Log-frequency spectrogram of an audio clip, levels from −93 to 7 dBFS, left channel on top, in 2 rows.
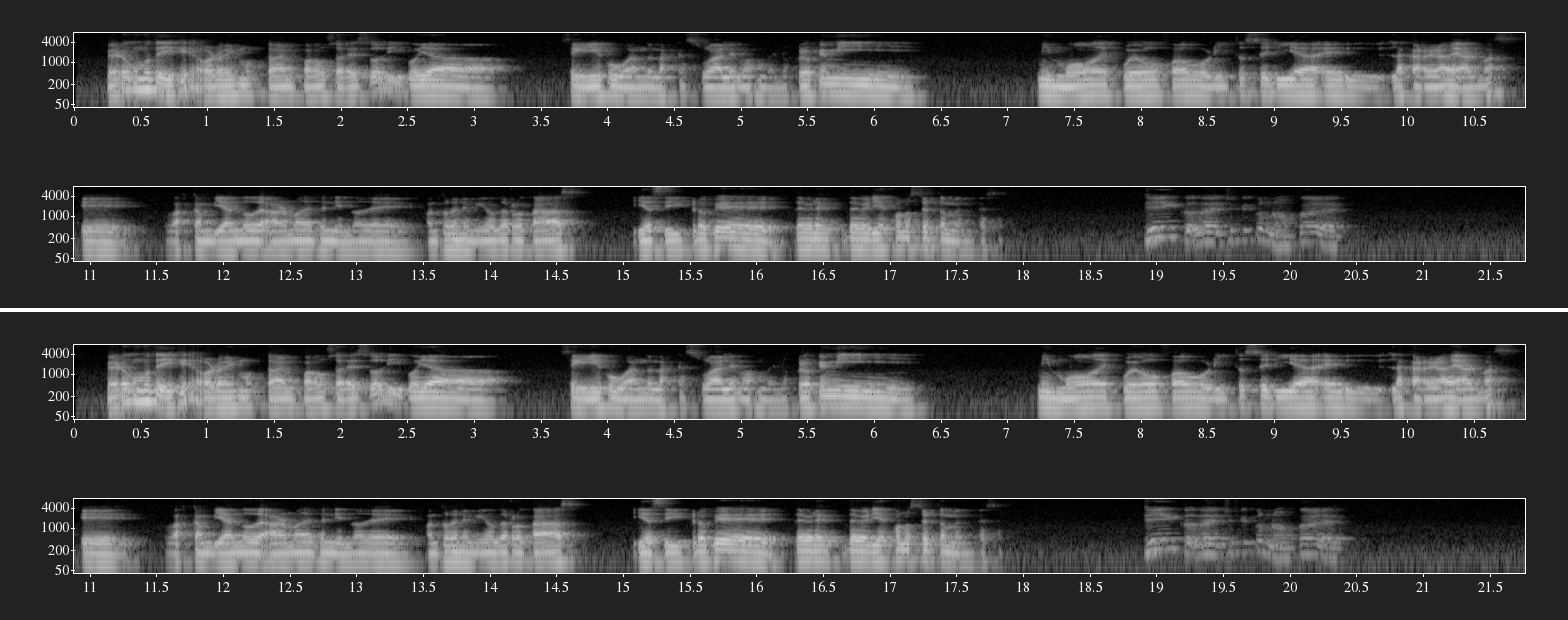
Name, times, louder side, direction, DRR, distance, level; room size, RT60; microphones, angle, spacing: voice 1, 0.2-3.2 3.7-4.4 4.7-6.3 7.2-10.6 10.9-11.3 11.6-14.6 15.1-17.6, right 1 dB, 20° right, 5 dB, 0.9 m, -23 dB
voice 2, 18.9-20.3, left 2 dB, 60° right, 0 dB, 7.6 m, -37 dB
14.5 x 11.0 x 2.4 m, 0.31 s
head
